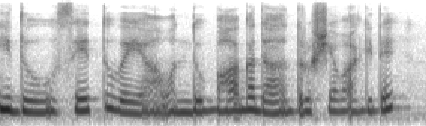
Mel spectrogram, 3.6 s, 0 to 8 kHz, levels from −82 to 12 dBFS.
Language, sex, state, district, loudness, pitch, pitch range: Kannada, female, Karnataka, Bangalore, -16 LUFS, 250 Hz, 235-260 Hz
